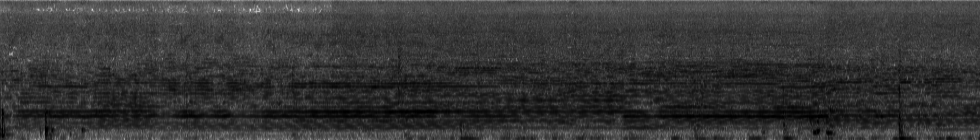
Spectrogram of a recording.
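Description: Electric dog grooming clippers running with a steady hum as they are worked through the dog's coat, with a single click about a second in.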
